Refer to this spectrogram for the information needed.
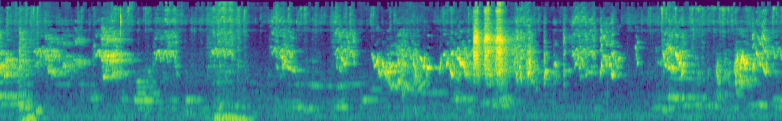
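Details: Morning budgerigar warbling made of separate chirps, trills and rising squeaky notes with short gaps between, plus two brief low knocks near the start.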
